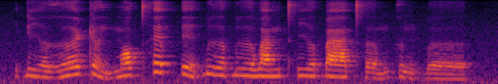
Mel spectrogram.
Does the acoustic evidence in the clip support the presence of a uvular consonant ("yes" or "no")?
no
